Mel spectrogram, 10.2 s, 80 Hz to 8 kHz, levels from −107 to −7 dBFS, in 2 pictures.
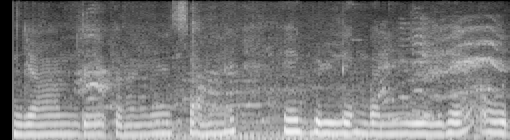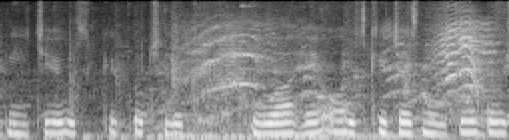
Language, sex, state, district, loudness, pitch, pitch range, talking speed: Hindi, male, Bihar, Bhagalpur, -22 LUFS, 175 Hz, 165-185 Hz, 135 wpm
